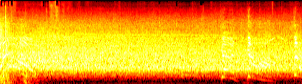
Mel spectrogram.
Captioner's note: crowd cheers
